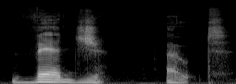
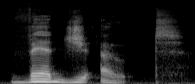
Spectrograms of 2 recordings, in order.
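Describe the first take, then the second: First: Spaced-out "Veg out", dropping away on "out"; slow model repeat. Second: Said in the usual way. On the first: Shown as a demonstration. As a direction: split "Veg out" into two separate words. Teacher repeats phrase slowly for learners.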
